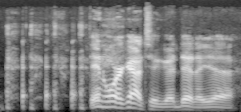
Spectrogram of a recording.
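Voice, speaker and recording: Male talk-show guest, 50s, rambling and profane, lively swings in pitch. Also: normal speed, a crowd in the background. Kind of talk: casual, candid chat.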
